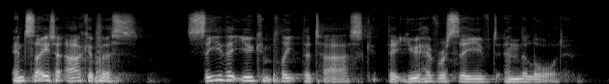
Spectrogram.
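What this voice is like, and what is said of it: New Zealand English accent. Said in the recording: “Everything does sound better with a New Zealand accent.”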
